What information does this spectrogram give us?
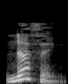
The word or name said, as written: nothing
